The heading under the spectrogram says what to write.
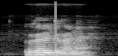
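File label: "roadrunner", British English; pronunciations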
